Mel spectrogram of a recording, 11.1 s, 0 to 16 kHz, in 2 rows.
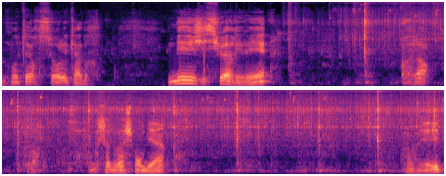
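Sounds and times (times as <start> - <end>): bicycle chain rattling: 3.5 - 11.0
chain clicks: 3.5 - 11.0.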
